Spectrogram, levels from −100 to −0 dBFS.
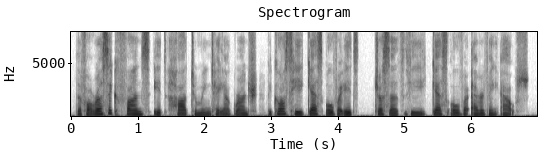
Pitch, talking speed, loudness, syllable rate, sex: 205 Hz, 180 wpm, -19 LUFS, 5.4 syllables/s, female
